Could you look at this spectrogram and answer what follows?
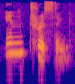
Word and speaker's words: interesting: I'm not pronouncing this E, I'm not saying interesting. So it only has 3 vowel sounds, hence it's only 3 syllables or trisyllables.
